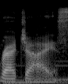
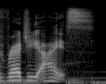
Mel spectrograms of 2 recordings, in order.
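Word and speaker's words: Regice: Pokemon's name Reggie ice everyone was like that's re ice and I think the anime animi the anime even was pronouncing his name wrong um I'm pretty sure it's Reggie ice it's Reggie ice the anime got it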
